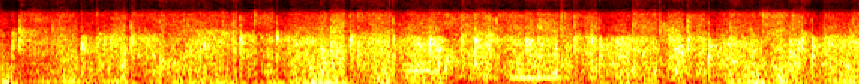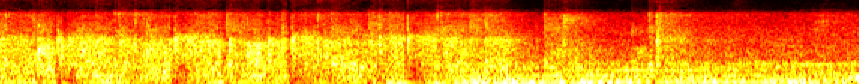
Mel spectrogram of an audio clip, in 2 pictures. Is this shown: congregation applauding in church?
yes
